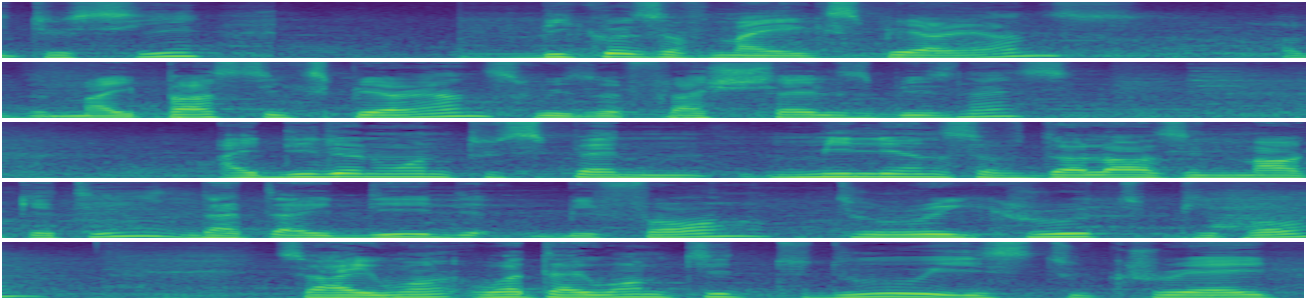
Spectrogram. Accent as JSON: {"language": "English", "country": "France", "accent": "French", "second_language": "English", "moved": "yes", "lives_now": "Japan", "said": "I'm French, in case you didn't notice with my accent."}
